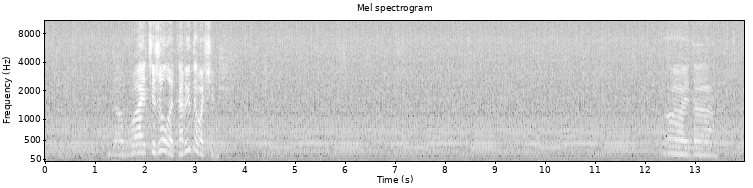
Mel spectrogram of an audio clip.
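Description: A small propeller engine drones steadily.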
